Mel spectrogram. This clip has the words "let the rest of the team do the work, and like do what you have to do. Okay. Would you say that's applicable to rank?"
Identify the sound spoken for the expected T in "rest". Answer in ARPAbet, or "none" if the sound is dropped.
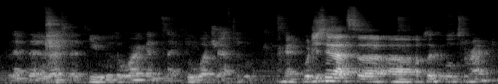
none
